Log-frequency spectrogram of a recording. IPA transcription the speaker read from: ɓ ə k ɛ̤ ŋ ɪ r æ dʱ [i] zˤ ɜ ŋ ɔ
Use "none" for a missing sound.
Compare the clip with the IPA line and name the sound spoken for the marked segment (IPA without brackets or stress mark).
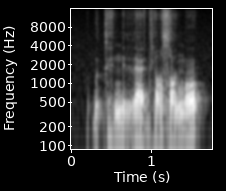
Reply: i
